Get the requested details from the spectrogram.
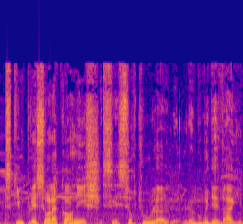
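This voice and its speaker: Noticeable background noise accompanies a man with a fairly low pitch. He keeps a moderate pace. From France. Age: 60s. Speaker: retired expatriate. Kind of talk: interview testimony. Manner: halting, many repetitions.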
